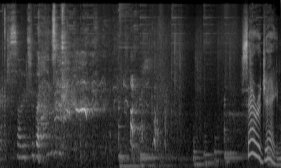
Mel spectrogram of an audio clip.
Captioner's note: women laugh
